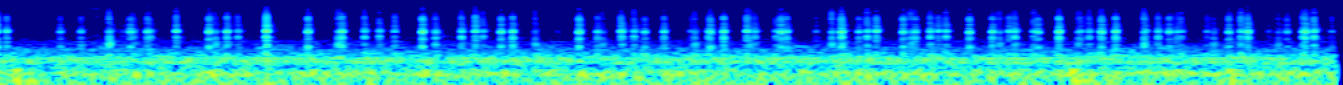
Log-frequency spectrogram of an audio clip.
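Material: Cardboard.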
